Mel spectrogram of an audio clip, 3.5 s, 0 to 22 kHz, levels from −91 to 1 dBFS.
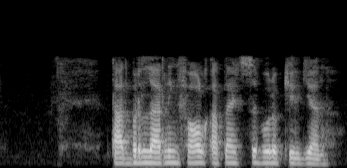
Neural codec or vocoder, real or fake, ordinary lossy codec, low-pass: none; real; Opus, 64 kbps; 5.4 kHz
